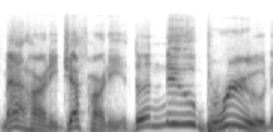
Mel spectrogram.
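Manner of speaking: high, drawn-out announcer call; hammed-up announcer intro; mock ring announcer. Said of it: "the way Lillian Garcia announces".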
